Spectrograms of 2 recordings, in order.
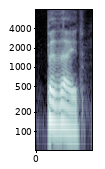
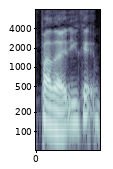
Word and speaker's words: padeiro: geral da língua portuguesa, a sílaba pá é uma sílaba átona e por isso a vogal deveria ser mais fechada. Padeiro. Agora, por que razão é que não é? Porque no início da língua isto eram duas vogais, pá, adeiro, pana, pana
